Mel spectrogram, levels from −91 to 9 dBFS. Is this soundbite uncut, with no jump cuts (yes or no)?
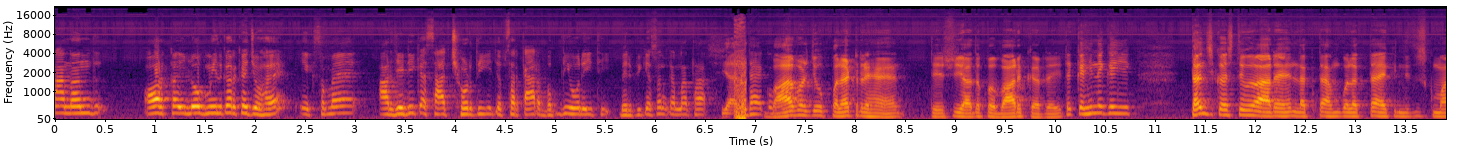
no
